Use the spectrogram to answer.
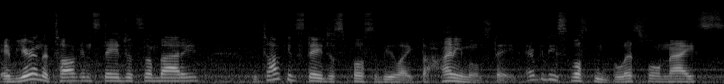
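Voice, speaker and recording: A man talks at a very fast pace in a fairly high pitch, with very wide pitch swings. His voice is somewhat breathy. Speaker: men's halfway home counselor. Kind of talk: casual chat.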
